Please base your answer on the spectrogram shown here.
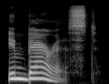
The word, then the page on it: embarrassed: imbǽrəst; インバラスト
